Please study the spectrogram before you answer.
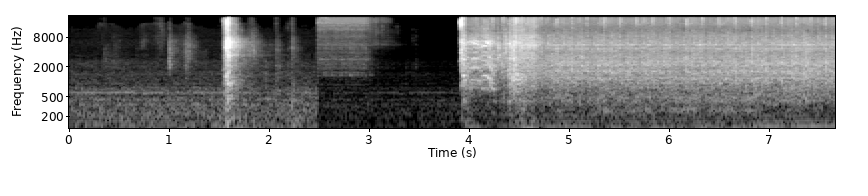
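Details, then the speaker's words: Rebuilt Cummins diesel in a work truck at its first run after the rebuild, turbo still uncovered: steady, even idle with a smooth low thrum and no knocks, much quieter than before the rebuild and quieter still with the hood closed. "go she is so much quieter than what she was before this sounds really good and with the hood closed she sounds even quieter"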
